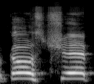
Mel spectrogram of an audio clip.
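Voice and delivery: high, loud shriek; mermaids shrieking. Retold or imitated. Mermaids shrieking a warning before jumping overboard, high and loud. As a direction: shriek the warning as you leap.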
